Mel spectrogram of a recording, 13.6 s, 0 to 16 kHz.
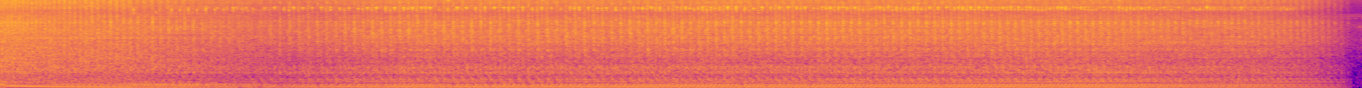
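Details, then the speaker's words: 1967 VW Beetle four-cylinder revived from storage, idling after bad tank fuel was addressed: uneven, lumpy fast idle like running on three cylinders, with a steady tapping knock about four times a second that does not sound like bottom end, likely valve train. "You know, I can definitely hear that we're running on all of 3 cylinders. There's a pretty bad knock sound, but it doesn't sound like bottom end."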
